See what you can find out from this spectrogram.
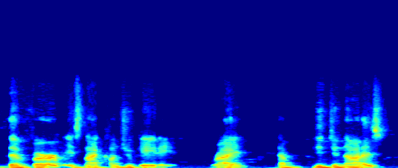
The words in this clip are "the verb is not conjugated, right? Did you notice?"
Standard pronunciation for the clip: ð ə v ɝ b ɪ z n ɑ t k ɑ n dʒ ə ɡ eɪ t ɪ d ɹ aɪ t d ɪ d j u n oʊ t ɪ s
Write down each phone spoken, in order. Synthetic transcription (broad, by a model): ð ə v ɝ b ɪ z n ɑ t k ɑ n dʒ ə ɡ eɪ t ɪ d ɹ aɪ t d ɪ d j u n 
